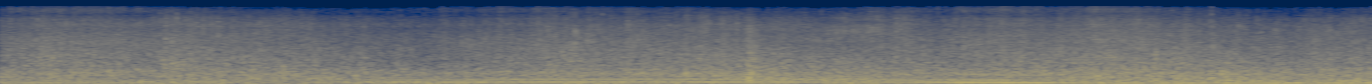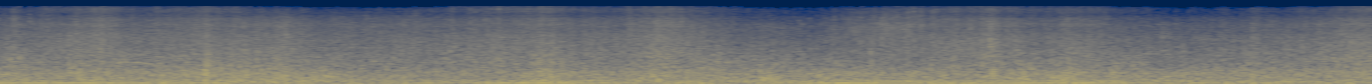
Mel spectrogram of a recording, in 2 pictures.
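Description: Boat engine running with a steady drone that drops in pitch about five seconds in, over the rush of waves and wind buffeting the microphone.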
